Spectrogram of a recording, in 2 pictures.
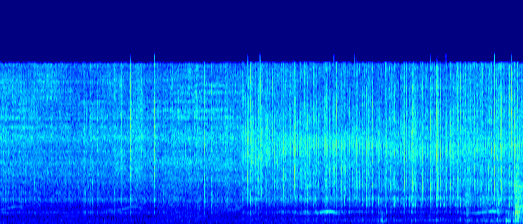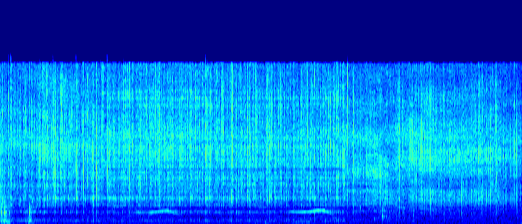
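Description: Quiet outdoor background with a steady faint hiss, and a bird giving a short rising-and-falling whistle every second or two. A single brief knock about five seconds in.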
